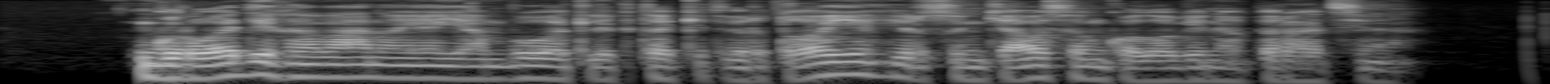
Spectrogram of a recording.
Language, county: Lithuanian, Panevėžys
